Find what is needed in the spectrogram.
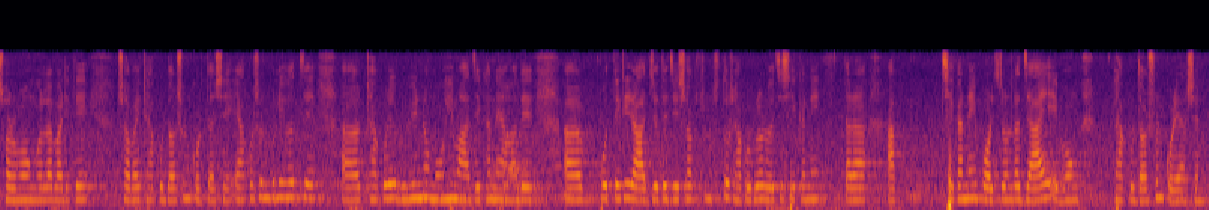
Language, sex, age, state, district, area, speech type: Bengali, female, 18-30, West Bengal, Purba Bardhaman, urban, spontaneous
